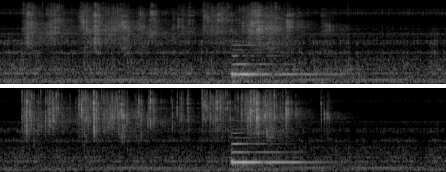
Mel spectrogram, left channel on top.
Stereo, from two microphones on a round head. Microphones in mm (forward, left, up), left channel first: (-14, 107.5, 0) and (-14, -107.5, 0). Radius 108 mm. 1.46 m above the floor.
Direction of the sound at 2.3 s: 65° right (ahead or behind).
